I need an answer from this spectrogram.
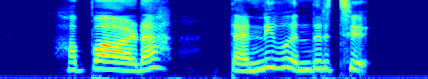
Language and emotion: Tamil, happy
